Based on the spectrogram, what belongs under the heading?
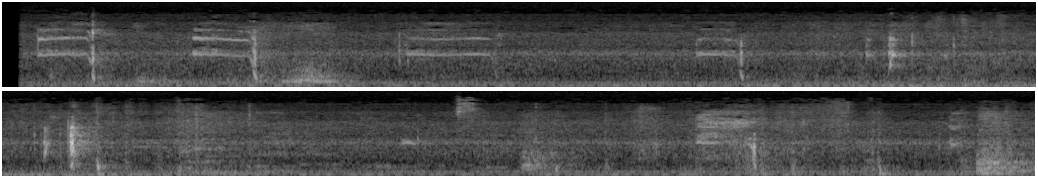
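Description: An African grey parrot chick gives short, nasal, mewing begging calls, several in quick bursts, over a steady low mechanical hum.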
